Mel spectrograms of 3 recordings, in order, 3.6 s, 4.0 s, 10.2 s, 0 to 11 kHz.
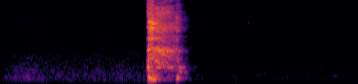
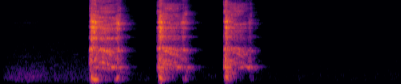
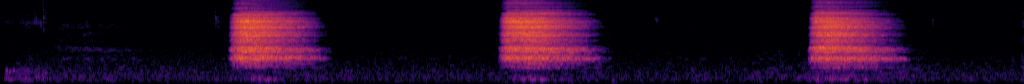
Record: cough_length: 3.6 s
cough_amplitude: 32587
cough_signal_mean_std_ratio: 0.21
three_cough_length: 4.0 s
three_cough_amplitude: 32587
three_cough_signal_mean_std_ratio: 0.32
exhalation_length: 10.2 s
exhalation_amplitude: 30514
exhalation_signal_mean_std_ratio: 0.36
survey_phase: beta (2021-08-13 to 2022-03-07)
age: 18-44
gender: Male
wearing_mask: 'No'
symptom_none: true
smoker_status: Never smoked
respiratory_condition_asthma: true
respiratory_condition_other: false
recruitment_source: REACT
submission_delay: 1 day
covid_test_result: Negative
covid_test_method: RT-qPCR
influenza_a_test_result: Negative
influenza_b_test_result: Negative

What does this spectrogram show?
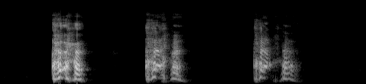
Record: three_cough_length: 3.7 s
three_cough_amplitude: 32196
three_cough_signal_mean_std_ratio: 0.33
survey_phase: beta (2021-08-13 to 2022-03-07)
age: 45-64
gender: Female
wearing_mask: 'No'
symptom_none: true
smoker_status: Never smoked
respiratory_condition_asthma: false
respiratory_condition_other: false
recruitment_source: REACT
submission_delay: 6 days
covid_test_result: Negative
covid_test_method: RT-qPCR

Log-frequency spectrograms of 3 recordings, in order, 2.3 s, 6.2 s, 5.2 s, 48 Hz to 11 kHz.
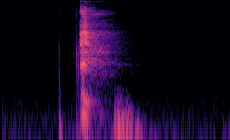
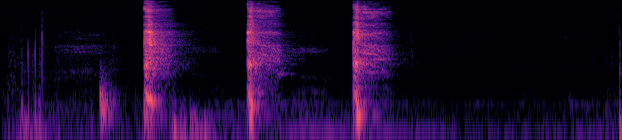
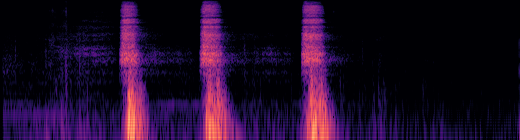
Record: cough_length: 2.3 s
cough_amplitude: 8590
cough_signal_mean_std_ratio: 0.24
three_cough_length: 6.2 s
three_cough_amplitude: 8338
three_cough_signal_mean_std_ratio: 0.25
exhalation_length: 5.2 s
exhalation_amplitude: 7036
exhalation_signal_mean_std_ratio: 0.3
survey_phase: beta (2021-08-13 to 2022-03-07)
age: 18-44
gender: Female
wearing_mask: 'No'
symptom_none: true
smoker_status: Ex-smoker
respiratory_condition_asthma: false
respiratory_condition_other: false
recruitment_source: REACT
submission_delay: 1 day
covid_test_result: Negative
covid_test_method: RT-qPCR
influenza_a_test_result: Negative
influenza_b_test_result: Negative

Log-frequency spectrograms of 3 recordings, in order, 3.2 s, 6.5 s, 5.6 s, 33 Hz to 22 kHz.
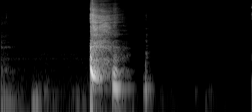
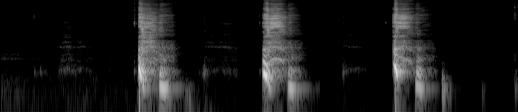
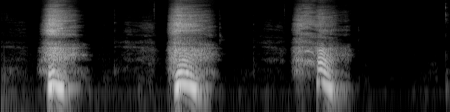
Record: cough_length: 3.2 s
cough_amplitude: 32768
cough_signal_mean_std_ratio: 0.17
three_cough_length: 6.5 s
three_cough_amplitude: 32768
three_cough_signal_mean_std_ratio: 0.23
exhalation_length: 5.6 s
exhalation_amplitude: 32768
exhalation_signal_mean_std_ratio: 0.33
survey_phase: beta (2021-08-13 to 2022-03-07)
age: 65+
gender: Male
wearing_mask: 'No'
symptom_none: true
smoker_status: Never smoked
respiratory_condition_asthma: false
respiratory_condition_other: false
recruitment_source: REACT
submission_delay: 2 days
covid_test_result: Negative
covid_test_method: RT-qPCR
influenza_a_test_result: Negative
influenza_b_test_result: Negative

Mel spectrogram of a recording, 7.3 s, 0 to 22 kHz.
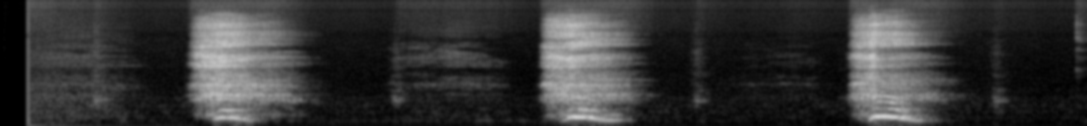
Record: exhalation_length: 7.3 s
exhalation_amplitude: 29374
exhalation_signal_mean_std_ratio: 0.33
survey_phase: alpha (2021-03-01 to 2021-08-12)
age: 65+
gender: Female
wearing_mask: 'No'
symptom_none: true
smoker_status: Ex-smoker
respiratory_condition_asthma: false
respiratory_condition_other: false
recruitment_source: REACT
submission_delay: 1 day
covid_test_result: Negative
covid_test_method: RT-qPCR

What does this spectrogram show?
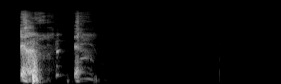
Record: cough_length: 2.8 s
cough_amplitude: 32768
cough_signal_mean_std_ratio: 0.23
survey_phase: beta (2021-08-13 to 2022-03-07)
age: 18-44
gender: Female
wearing_mask: 'No'
symptom_sore_throat: true
symptom_fatigue: true
symptom_headache: true
symptom_other: true
smoker_status: Ex-smoker
respiratory_condition_asthma: false
respiratory_condition_other: false
recruitment_source: Test and Trace
submission_delay: 2 days
covid_test_result: Positive
covid_test_method: LFT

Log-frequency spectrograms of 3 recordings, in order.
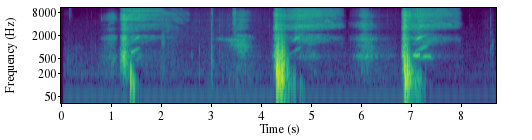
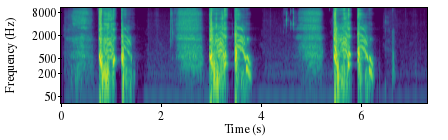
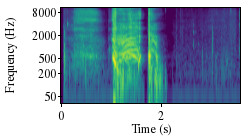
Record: exhalation_length: 8.7 s
exhalation_amplitude: 32768
exhalation_signal_mean_std_ratio: 0.28
three_cough_length: 7.3 s
three_cough_amplitude: 32768
three_cough_signal_mean_std_ratio: 0.37
cough_length: 3.6 s
cough_amplitude: 32768
cough_signal_mean_std_ratio: 0.36
survey_phase: beta (2021-08-13 to 2022-03-07)
age: 45-64
gender: Female
wearing_mask: 'No'
symptom_cough_any: true
symptom_runny_or_blocked_nose: true
symptom_sore_throat: true
symptom_onset: 3 days
smoker_status: Ex-smoker
respiratory_condition_asthma: true
respiratory_condition_other: false
recruitment_source: Test and Trace
submission_delay: 2 days
covid_test_result: Negative
covid_test_method: RT-qPCR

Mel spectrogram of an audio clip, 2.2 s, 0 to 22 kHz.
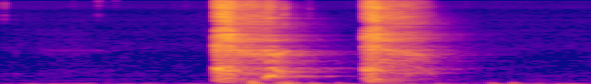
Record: cough_length: 2.2 s
cough_amplitude: 9086
cough_signal_mean_std_ratio: 0.36
survey_phase: alpha (2021-03-01 to 2021-08-12)
age: 18-44
gender: Female
wearing_mask: 'No'
symptom_cough_any: true
symptom_fatigue: true
symptom_change_to_sense_of_smell_or_taste: true
symptom_loss_of_taste: true
smoker_status: Never smoked
respiratory_condition_asthma: false
respiratory_condition_other: false
recruitment_source: Test and Trace
submission_delay: 3 days
covid_test_method: RT-qPCR
covid_ct_value: 38.1
covid_ct_gene: N gene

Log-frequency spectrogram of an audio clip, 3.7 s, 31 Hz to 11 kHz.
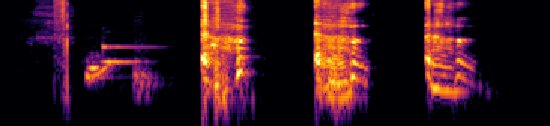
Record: three_cough_length: 3.7 s
three_cough_amplitude: 32768
three_cough_signal_mean_std_ratio: 0.42
survey_phase: beta (2021-08-13 to 2022-03-07)
age: 18-44
gender: Female
wearing_mask: 'No'
symptom_none: true
symptom_onset: 4 days
smoker_status: Ex-smoker
respiratory_condition_asthma: false
respiratory_condition_other: false
recruitment_source: REACT
submission_delay: 1 day
covid_test_result: Negative
covid_test_method: RT-qPCR
influenza_a_test_result: Negative
influenza_b_test_result: Negative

